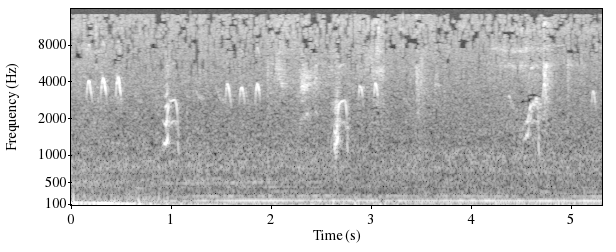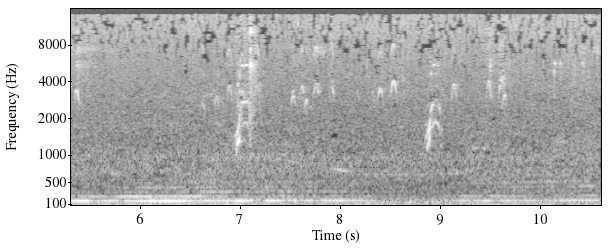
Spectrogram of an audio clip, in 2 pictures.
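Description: Mallard ducklings peeping: thin, high calls about every two seconds, with fainter chirps in between, over a low steady hum.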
